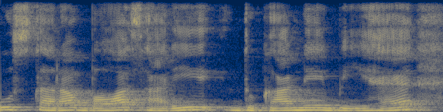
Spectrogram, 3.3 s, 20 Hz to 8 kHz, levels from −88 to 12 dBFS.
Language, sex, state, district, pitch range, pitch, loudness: Hindi, female, Uttar Pradesh, Jyotiba Phule Nagar, 160-185 Hz, 165 Hz, -13 LUFS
